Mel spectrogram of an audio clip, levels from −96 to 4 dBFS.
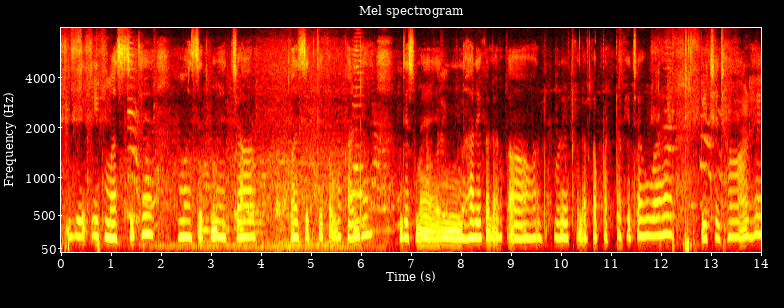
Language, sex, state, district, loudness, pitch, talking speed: Hindi, female, Jharkhand, Jamtara, -16 LUFS, 200 Hz, 85 wpm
